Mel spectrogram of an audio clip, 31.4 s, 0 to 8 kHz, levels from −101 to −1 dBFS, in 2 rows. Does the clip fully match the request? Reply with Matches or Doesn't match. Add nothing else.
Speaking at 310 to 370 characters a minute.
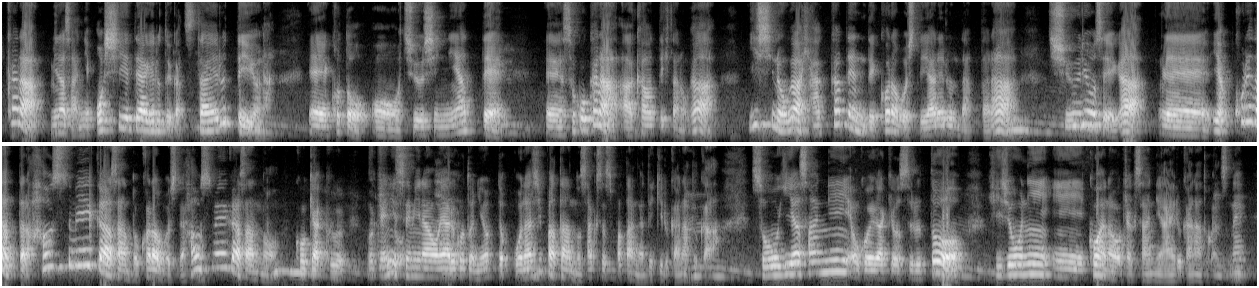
Matches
